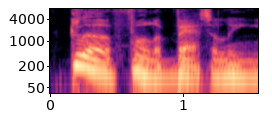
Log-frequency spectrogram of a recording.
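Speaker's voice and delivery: open disgust, contemptuous tone. Joining the attack on another man, he speaks disgustedly. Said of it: "he said disgustedly".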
